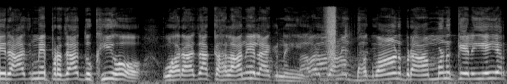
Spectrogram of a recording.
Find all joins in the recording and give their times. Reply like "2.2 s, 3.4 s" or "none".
3.1 s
